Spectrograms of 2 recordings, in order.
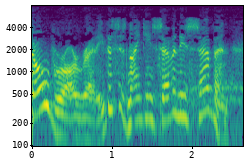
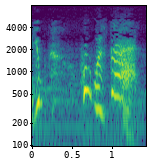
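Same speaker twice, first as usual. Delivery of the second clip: startled; 13 semitones higher, slower than usual. Acted. Something flies past them.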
